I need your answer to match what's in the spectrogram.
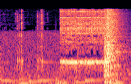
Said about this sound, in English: Panic mode. It's the timer.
